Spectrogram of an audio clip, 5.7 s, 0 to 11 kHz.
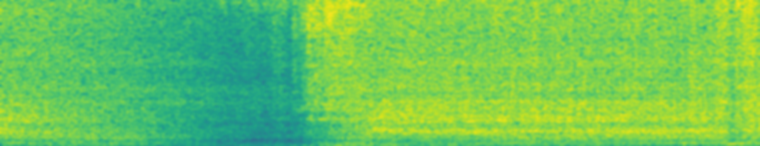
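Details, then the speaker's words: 2001 GMC Sierra V8 with a bank 1 misfire under load, running in open loop with all four O2 sensors unplugged: drops off, then revs cleanly to a steady high speed without stumbling; runs happier, cause suspected, not confirmed. "Oh yeah, it wants to go. Alright, so with the sensors unplugged, the truck seems to be happier"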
